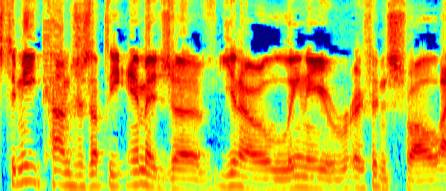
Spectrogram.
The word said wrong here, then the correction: Leni Riefenstahl: I'm mispronouncing her name. The Leni Riefenstahl. – German propagandist, yeah. You know, yeah, thank you.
